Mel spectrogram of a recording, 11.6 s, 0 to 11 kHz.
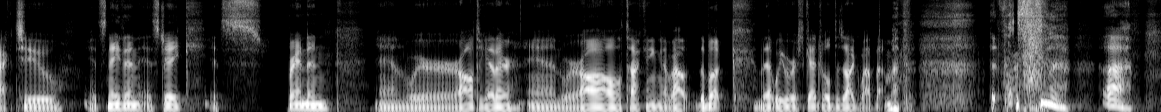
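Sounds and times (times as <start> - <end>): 
speech: 0.0 - 11.6
person sneezing: 9.9 - 10.9.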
